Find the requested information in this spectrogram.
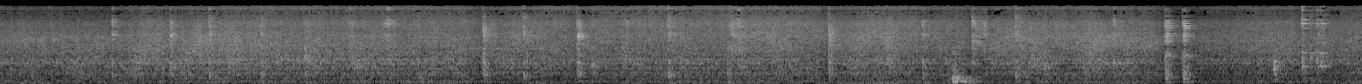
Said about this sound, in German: Und auch bleibt dabei beim Anbraten, nicht, dass es anbrennt. Die 3 Minuten sind gleich vorbei.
